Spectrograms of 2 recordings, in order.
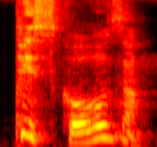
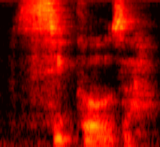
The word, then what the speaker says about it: psychose: les anglophones en évident en évitant de prononcer simplement le P AINS au lieu de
